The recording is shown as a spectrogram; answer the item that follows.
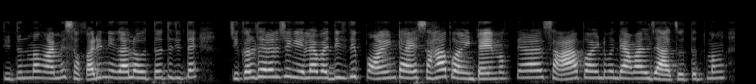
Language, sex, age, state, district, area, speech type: Marathi, female, 18-30, Maharashtra, Wardha, rural, spontaneous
